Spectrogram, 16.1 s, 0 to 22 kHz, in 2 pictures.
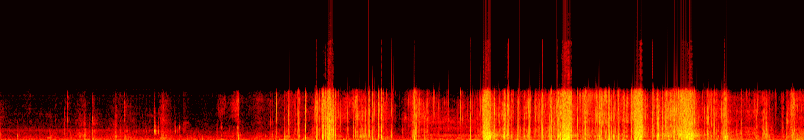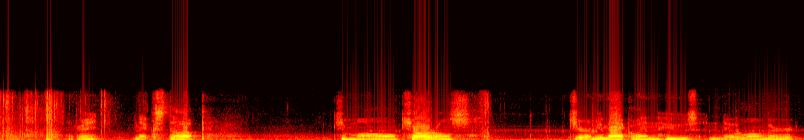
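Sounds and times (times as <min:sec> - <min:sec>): foil wrapper crackling: 0:02.3 - 0:09.2.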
